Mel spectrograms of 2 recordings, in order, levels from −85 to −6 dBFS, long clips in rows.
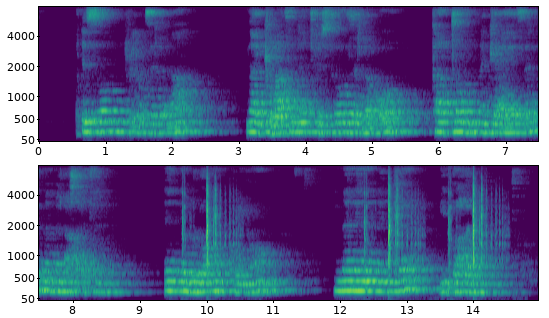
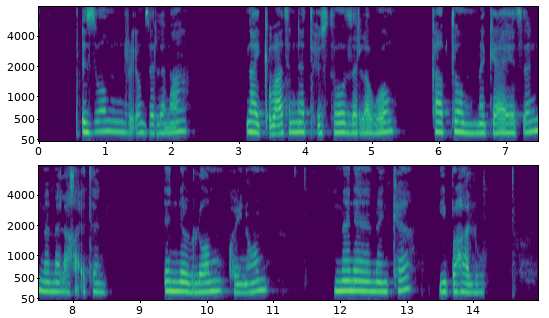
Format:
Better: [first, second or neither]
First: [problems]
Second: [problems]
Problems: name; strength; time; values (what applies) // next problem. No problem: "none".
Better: second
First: background sound (Coin (dropping)); 3 dB below the speech // room echo; dies away in 1.2 s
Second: none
